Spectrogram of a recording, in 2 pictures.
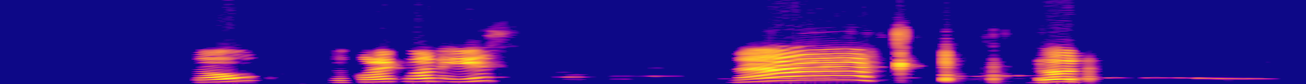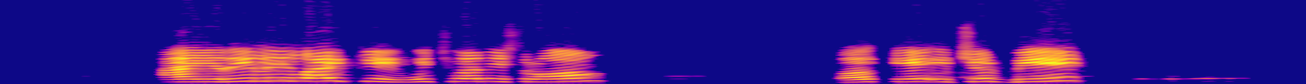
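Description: A woman speaks animatedly and slowly through an online call.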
